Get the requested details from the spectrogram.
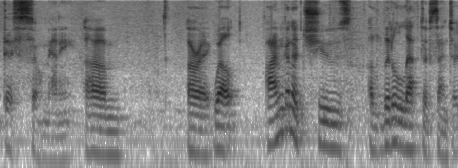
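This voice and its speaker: With a Rhode Island accent, a man speaks slowly-ish at a fairly low pitch and ordinary pitch variation, amid noticeable background noise and audible room echo. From Rhode Island, Cranston. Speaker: real estate agent. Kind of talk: casual chat.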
